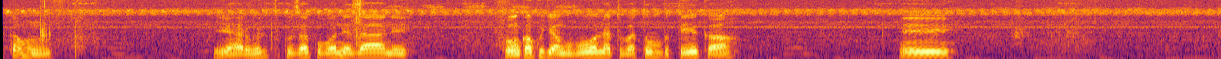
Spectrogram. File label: Conversation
